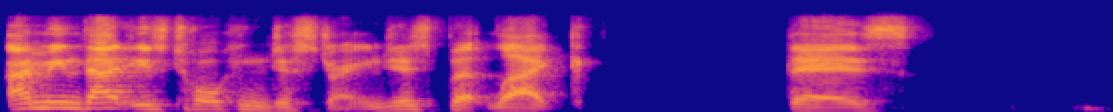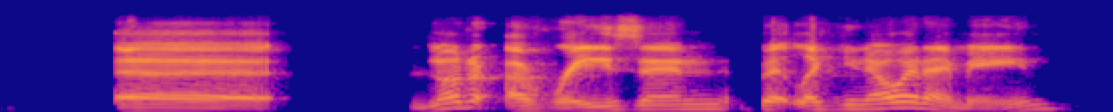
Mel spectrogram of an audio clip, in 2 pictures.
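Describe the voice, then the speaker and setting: A young man hosts a podcast, chatting casually and telling animated stories packed with "like" fillers. His voice sits in the mid range, and he talks slowly with long pauses.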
